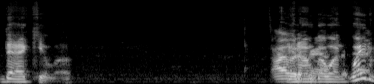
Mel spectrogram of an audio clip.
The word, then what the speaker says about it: Dacula: It is Dacula, not Dacula.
